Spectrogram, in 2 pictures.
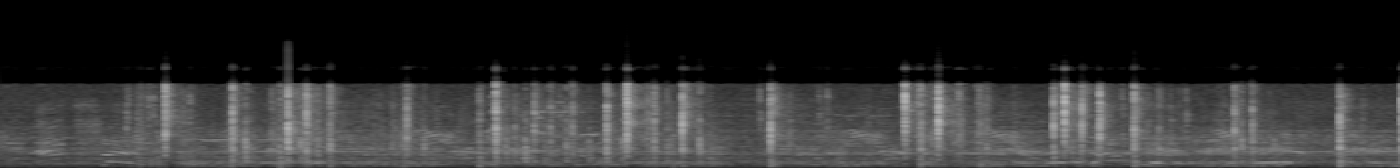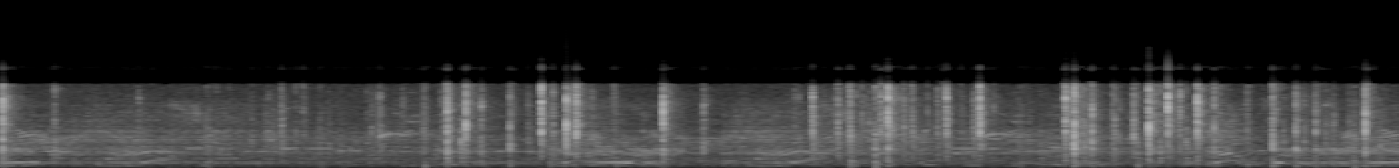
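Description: Punches and kicks land with sharp, rapid hits.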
